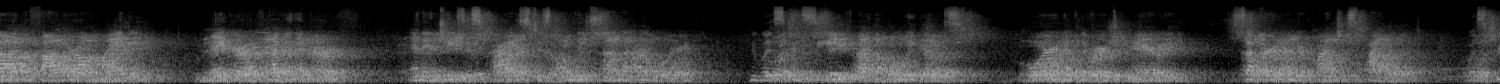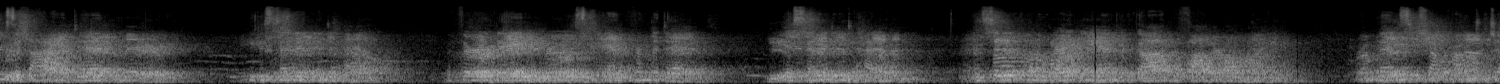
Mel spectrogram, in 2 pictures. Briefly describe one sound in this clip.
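A congregation recites together in unison in a large echoing hall, in phrases with short pauses.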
